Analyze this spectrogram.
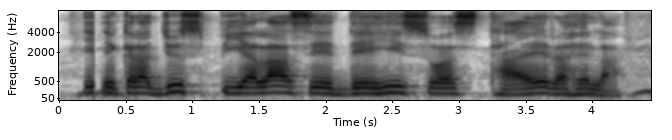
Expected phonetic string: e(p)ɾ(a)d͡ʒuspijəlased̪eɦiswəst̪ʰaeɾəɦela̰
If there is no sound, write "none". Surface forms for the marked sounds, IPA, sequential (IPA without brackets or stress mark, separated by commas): k, a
